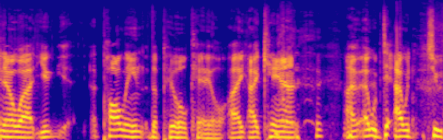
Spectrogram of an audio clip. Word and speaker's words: Kael: So Pauline Kael, I think that's how you pronounce her last name. Yes, it is.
